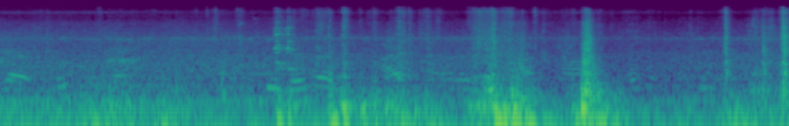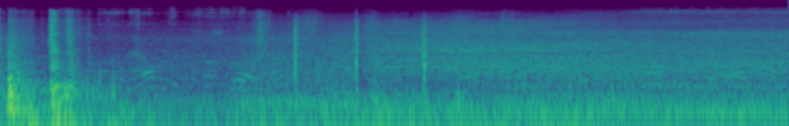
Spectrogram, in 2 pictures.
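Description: Rollback tow truck's engine idling steadily, with a few sharp knocks and clunks between about two and six seconds in, the loudest near three and a half and five and a half seconds, as cinder blocks are handled.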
